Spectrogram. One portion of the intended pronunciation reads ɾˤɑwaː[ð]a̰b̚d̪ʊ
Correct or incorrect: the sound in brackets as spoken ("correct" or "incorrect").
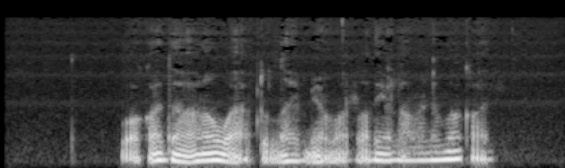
incorrect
